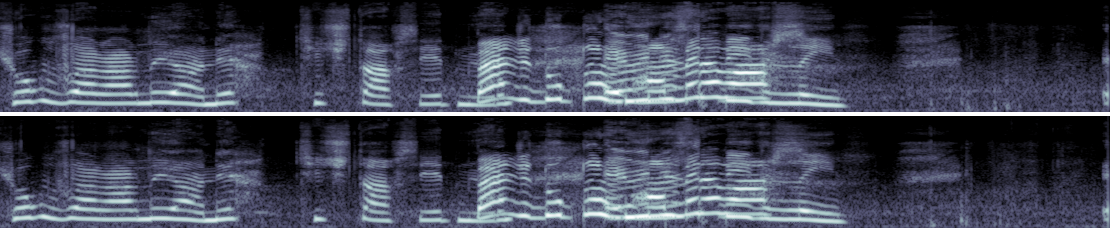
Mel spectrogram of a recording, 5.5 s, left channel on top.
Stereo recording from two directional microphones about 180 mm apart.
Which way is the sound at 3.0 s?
20° left (ahead or behind).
